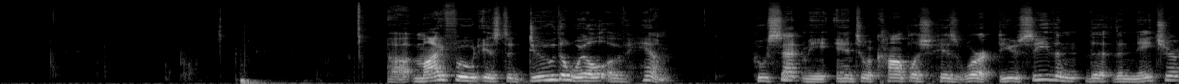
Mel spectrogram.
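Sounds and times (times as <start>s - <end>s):
gulp: 0.0s - 3.9s
person sipping a drink: 0.0s - 3.9s
wet mouth sounds: 0.0s - 4.0s
dull low thump: 2.4s - 2.8s
speech: 3.9s - 6.8s, 7.6s - 11.7s.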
